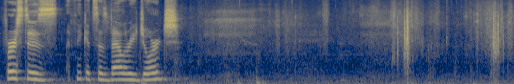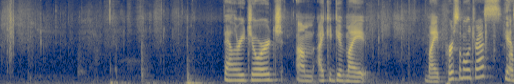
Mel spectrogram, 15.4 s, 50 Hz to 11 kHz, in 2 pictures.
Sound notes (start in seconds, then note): 5.4 paper rustling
